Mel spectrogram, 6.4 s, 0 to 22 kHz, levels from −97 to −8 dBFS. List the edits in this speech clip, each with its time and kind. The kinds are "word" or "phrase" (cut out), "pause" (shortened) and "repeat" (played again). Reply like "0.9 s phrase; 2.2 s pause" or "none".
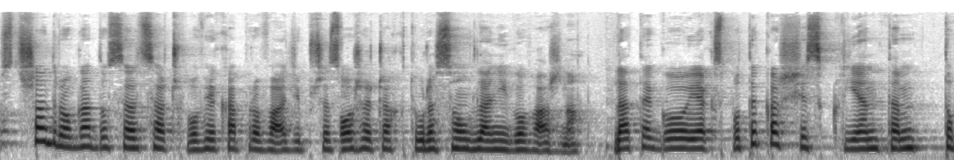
2.3 s word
